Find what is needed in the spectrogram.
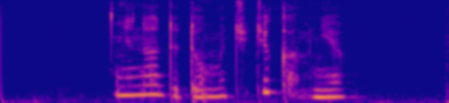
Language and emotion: Russian, sad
